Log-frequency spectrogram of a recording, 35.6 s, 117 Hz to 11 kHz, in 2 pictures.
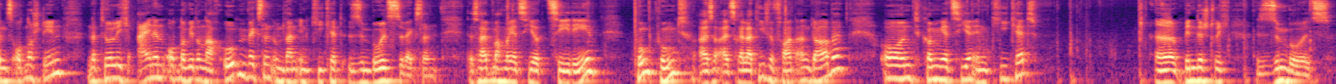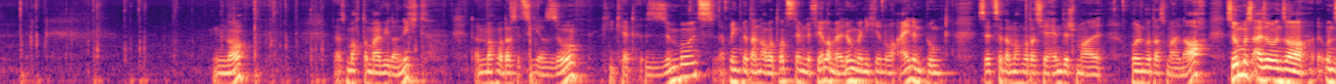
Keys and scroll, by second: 6.0-6.8 typing, 8.1-8.8 typing, 10.3 typing, 12.5-14.6 typing, 15.8-18.1 typing, 18.3 Tab, 19.0 Num_Lock, 19.2-22.1 typing, 21.4 Tab, 21.6 Tab, 31.4 ..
